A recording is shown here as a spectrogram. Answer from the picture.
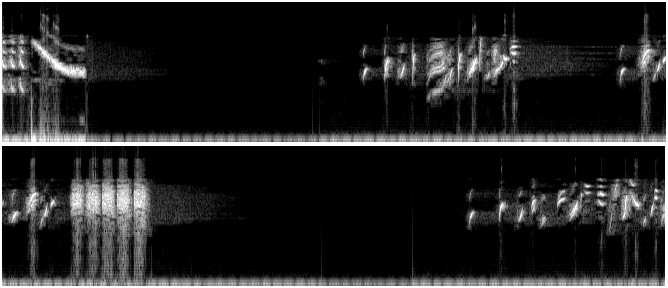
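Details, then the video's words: Goldfinch in the Htatba song style from Tipaza, giving separated bursts of quick, tinkling twitters with silent pauses between them. A short dull knock opens the recording, and a harsh buzzy rasp cuts in midway. "chant chardonneret htatba tipaza حسون حطاطبة"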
